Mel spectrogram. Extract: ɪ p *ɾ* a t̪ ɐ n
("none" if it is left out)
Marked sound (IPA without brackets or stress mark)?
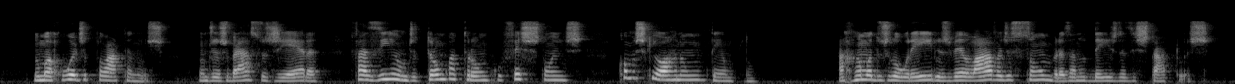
l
